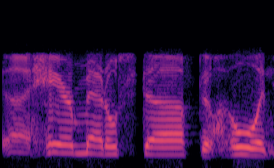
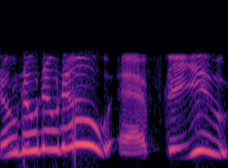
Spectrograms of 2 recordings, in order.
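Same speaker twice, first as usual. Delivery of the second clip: high, overly polite cartoon voice. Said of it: "just super polite".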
